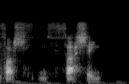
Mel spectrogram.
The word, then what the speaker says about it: Fasching: Uh, farsing er vel, eller facing da, er vel det vi har så gjennom små diskusjoner bestemtes for at sånn skal ut, det uttales F-A-S-C-H-I-N-G. Hudson Fashing. Ja.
